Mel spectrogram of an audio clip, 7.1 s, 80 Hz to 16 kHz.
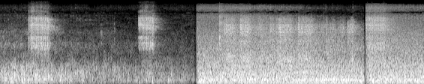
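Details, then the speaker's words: Yamaha Raptor 50 ATV on an old dusty battery: two short cranking bursts, then a longer sluggish whirring crank that never catches; slow cranking and no start, blamed on weak battery power and a poor connection. "oh it's cranking off of its old dusty battery right now"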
